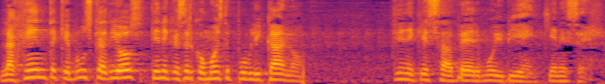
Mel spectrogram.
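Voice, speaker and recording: Fervent high-voiced preacher man. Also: fairly even intonation, unhurried, slight background noise. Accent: Mexican Spanish. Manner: swings between hushed pleading and loud fervent repetition. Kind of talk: sermon.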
